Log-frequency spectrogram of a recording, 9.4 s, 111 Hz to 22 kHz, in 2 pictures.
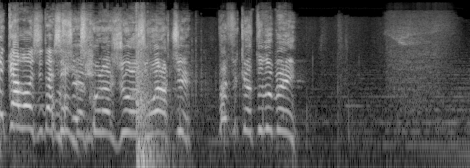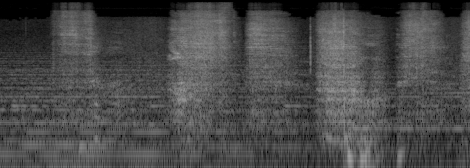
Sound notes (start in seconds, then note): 5.0 breathing deeply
